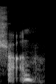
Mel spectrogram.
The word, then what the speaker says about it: Schon: Their friend Sean, which is spelled Schon, which is, I've never seen it spelled that way before, but I guess it's pronounced Sean.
